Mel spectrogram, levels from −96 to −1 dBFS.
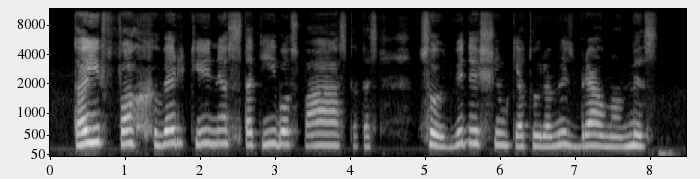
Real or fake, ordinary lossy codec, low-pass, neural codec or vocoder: real; MP3, 96 kbps; 10.8 kHz; none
